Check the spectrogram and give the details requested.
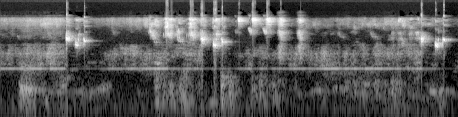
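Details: Bulbul singing bright, chattering whistled phrases in quick uneven bursts, notes sliding up and down, over a steady faint electrical hum.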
